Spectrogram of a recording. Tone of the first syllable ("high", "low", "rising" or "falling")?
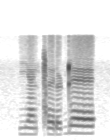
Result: low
